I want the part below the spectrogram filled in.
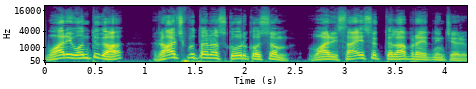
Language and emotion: Telugu, neutral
